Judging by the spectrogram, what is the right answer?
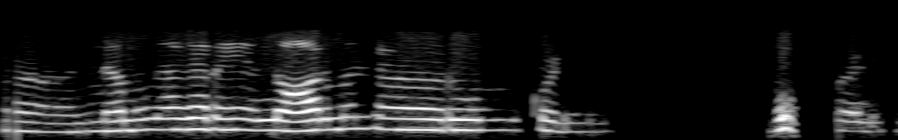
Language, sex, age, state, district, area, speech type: Kannada, female, 18-30, Karnataka, Uttara Kannada, rural, conversation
